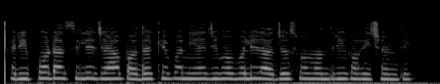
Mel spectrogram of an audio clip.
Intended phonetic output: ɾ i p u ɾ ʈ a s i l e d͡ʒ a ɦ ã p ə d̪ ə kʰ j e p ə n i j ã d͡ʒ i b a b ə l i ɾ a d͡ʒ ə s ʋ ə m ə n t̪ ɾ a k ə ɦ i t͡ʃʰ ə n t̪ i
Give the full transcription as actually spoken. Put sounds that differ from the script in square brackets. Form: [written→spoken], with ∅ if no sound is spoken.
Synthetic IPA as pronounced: ɾ i p [u→o] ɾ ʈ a s i l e d͡ʒ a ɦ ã p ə d̪ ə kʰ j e p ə n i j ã d͡ʒ i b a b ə l i ɾ a d͡ʒ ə s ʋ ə m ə n t̪ ɾ [a→i] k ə ɦ i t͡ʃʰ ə n t̪ i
